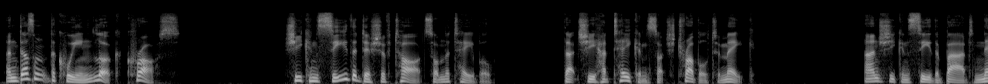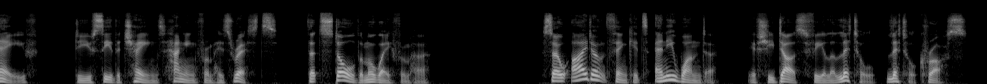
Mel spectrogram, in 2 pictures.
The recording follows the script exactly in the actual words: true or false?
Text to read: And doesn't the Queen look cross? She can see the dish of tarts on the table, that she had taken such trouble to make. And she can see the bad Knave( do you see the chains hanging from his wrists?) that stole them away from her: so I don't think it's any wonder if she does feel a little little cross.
true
